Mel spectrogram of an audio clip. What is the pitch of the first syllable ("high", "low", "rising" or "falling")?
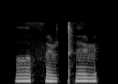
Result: low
